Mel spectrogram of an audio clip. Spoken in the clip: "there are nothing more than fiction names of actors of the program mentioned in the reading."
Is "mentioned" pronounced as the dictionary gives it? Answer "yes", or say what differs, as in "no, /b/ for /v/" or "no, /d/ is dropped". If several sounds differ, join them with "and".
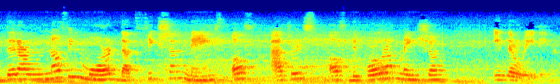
no, /d/ is dropped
